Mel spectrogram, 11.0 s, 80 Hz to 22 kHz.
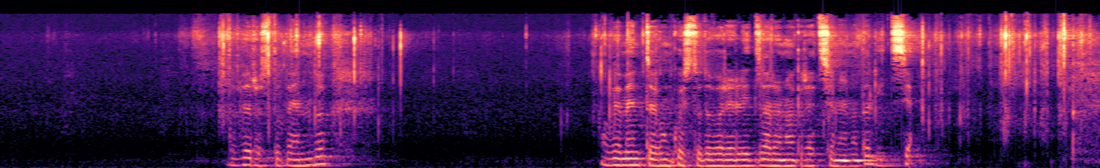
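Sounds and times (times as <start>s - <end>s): plastic bag crinkling: 1.8s - 4.5s, 5.6s - 11.0s.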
